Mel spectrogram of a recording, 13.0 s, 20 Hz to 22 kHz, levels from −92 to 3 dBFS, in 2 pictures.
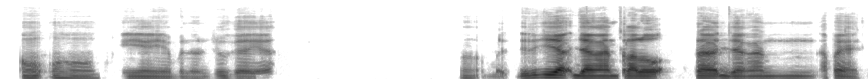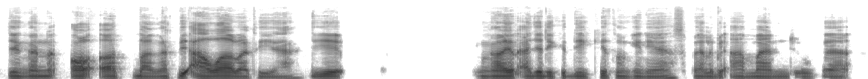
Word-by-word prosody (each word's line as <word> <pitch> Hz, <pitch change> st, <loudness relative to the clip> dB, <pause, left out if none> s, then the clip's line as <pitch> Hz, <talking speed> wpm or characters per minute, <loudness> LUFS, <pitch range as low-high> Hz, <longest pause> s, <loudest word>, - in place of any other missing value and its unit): Oh 100 Hz, +1 st, -4 dB
oh. 100 Hz, -2 st, -6 dB, 0.4 s
Iya 90 Hz, 0 st, -5 dB
iya, 85 Hz, -, -7 dB
bener 80 Hz, 0 st, -14 dB
juga, 100 Hz, -3 st, -8 dB
ya. -, -, -7 dB, 1.5 s
E -, -, -10 dB, 0.2 s
bet -, -, -14 dB
jadi 105 Hz, +4 st, 0 dB
dia 130 Hz, -1 st, +11 dB
jangan 100 Hz, -1 st, +8 dB
terlalu, 100 Hz, 0 st, +6 dB, 0.4 s
eee, 100 Hz, -1 st, +8 dB
jangan, 95 Hz, 0 st, +1 dB, 0.4 s
apa -, -, -5 dB
ya, -, -, -6 dB, 0.2 s
jangan 95 Hz, -1 st, -1 dB, 0.2 s
all 95 Hz, -1 st, +2 dB
out 90 Hz, 0 st, -1 dB
banget 85 Hz, 0 st, -3 dB
di -, -, -1 dB
awal, 95 Hz, 0 st, +3 dB
berarti, 85 Hz, -1 st, -4 dB
ya? 80 Hz, -, -7 dB, 0.2 s
Jadi, 95 Hz, +2 st, 0 dB, 1.0 s
mengalir 90 Hz, +1 st, +1 dB
aja 90 Hz, +2 st, -1 dB
dikit-dikit 90 Hz, +1 st, -5 dB
mungkin, 85 Hz, 0 st, -7 dB
ya? 80 Hz, 0 st, -4 dB
Supaya 90 Hz, -3 st, -6 dB
lebih 80 Hz, -, -6 dB
aman 85 Hz, -1 st, -4 dB
juga. 80 Hz, -1 st, -7 dB
90 Hz, 160 wpm, -24 LUFS, 85-95 Hz, 1.5 s, dia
